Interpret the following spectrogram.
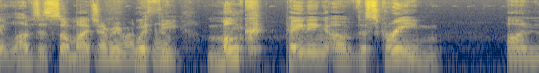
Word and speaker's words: Munch: The monk painting of the Scream on the front there. No one's going to say I mispronounced it. Nice. It looks like Munch, but it's actually pronounced Monk.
